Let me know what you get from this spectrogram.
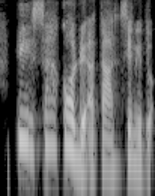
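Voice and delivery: normal talking voice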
